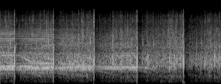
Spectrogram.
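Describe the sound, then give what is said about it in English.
A church audience applauding to welcome each other during a service: a steady wash of crowd clapping with a few brief dips in level. “can we just welcome each other together for a moment?”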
